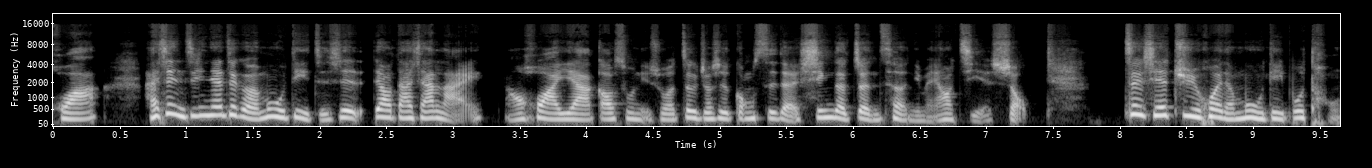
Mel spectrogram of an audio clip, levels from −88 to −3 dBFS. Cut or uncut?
uncut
